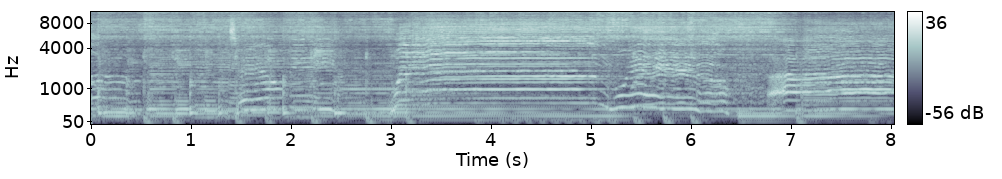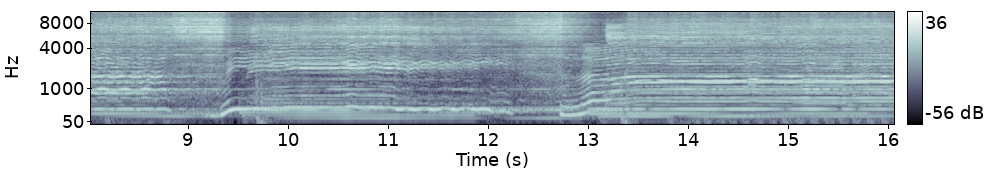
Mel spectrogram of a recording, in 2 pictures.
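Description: Live blues-rock band: a woman sings long held notes with vibrato and swooping slides between them, over electric guitars, bass and drums.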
